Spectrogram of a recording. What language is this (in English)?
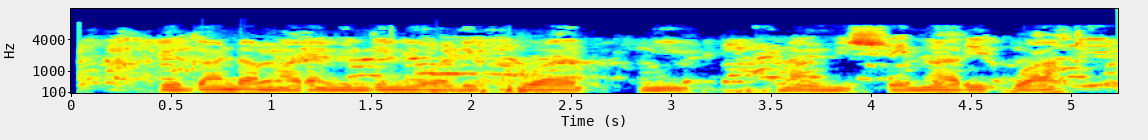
Swahili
